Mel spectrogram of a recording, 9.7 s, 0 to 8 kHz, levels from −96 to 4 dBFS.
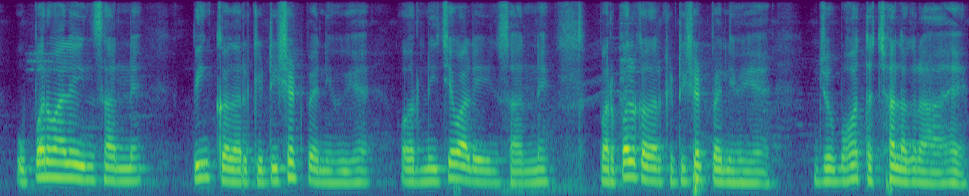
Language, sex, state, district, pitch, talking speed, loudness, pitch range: Hindi, male, Bihar, Gopalganj, 150 Hz, 180 wpm, -19 LUFS, 140-165 Hz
